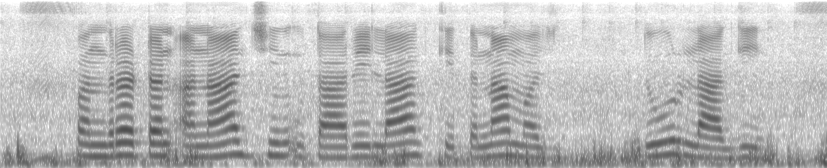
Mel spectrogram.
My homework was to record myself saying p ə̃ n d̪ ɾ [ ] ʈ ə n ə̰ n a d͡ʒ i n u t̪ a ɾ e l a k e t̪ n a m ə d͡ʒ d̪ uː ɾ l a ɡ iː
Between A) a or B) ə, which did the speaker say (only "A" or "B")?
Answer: B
